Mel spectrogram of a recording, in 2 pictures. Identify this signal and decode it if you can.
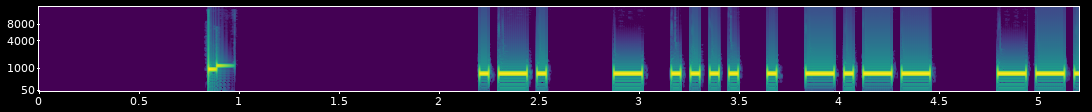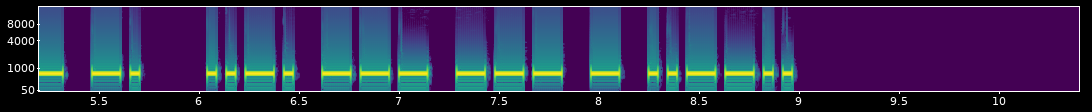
Morse code, heard as a keyed tone, about 25 wpm, 700 Hz. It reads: R THEY ON FOOT?
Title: Sentences from Top 500 Words and Abbreviations 25wpm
